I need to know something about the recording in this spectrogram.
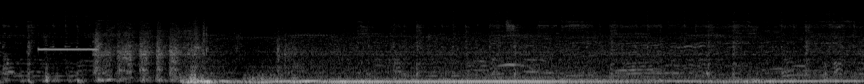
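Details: Engine with 1000cc injectors and E85 tune: short burst of cranking before it finally fires and settles into a steady idle; hard start.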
